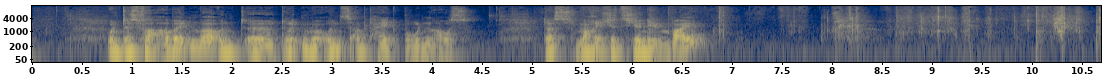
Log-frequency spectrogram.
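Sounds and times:
speech: 0.8s - 4.4s, 5.1s - 6.8s
butter packaging rustling as butter is unwrapped: 7.2s - 10.6s.

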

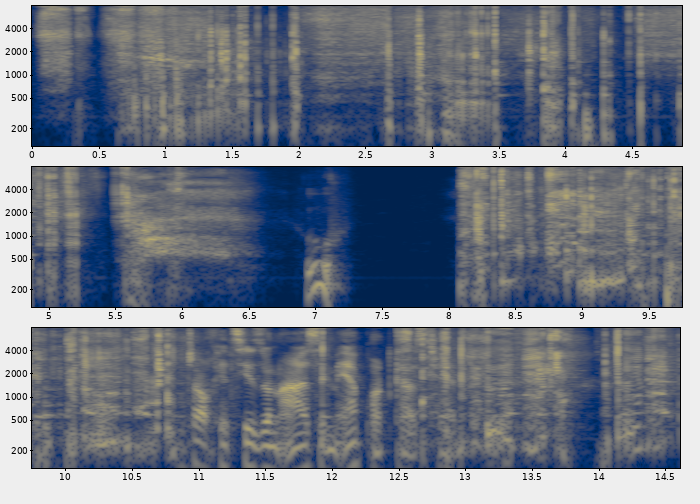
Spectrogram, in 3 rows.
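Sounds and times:
rubbery balloon squeaks and stretching noises: 0.0s - 5.6s, 8.1s - 11.8s, 12.4s - 14.6s
breath blowing up a balloon: 0.0s - 6.5s, 8.1s - 11.0s, 12.7s - 14.6s
speech: 11.0s - 14.5s.

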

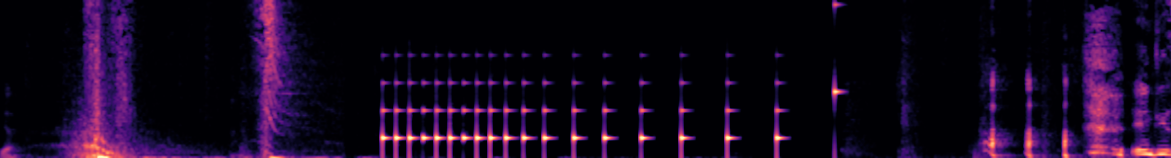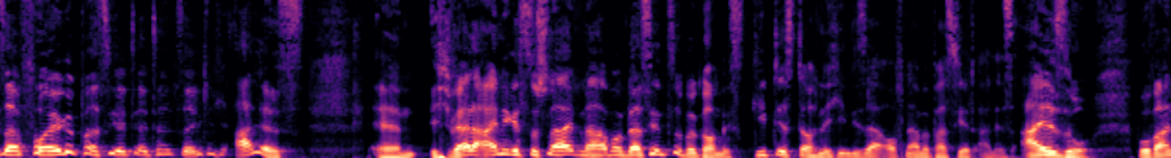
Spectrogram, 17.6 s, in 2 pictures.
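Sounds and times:
speech: 0.0s - 0.6s, 8.5s - 17.5s
doorbell ringing: 2.9s - 5.6s.

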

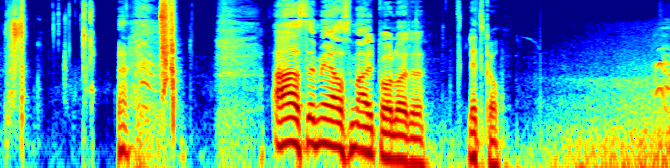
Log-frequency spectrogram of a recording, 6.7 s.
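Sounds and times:
smacking while chewing gum: 0.0s - 1.0s
speech: 1.2s - 1.6s, 2.8s - 5.1s.

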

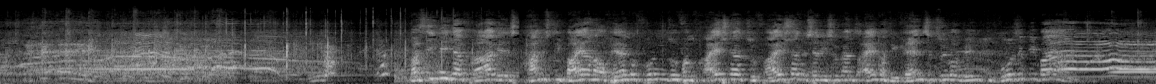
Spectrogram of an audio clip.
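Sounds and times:
few people clapping: 0.0s - 5.2s, 10.8s - 11.5s
speech: 4.1s - 11.0s.

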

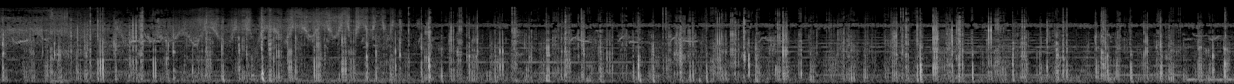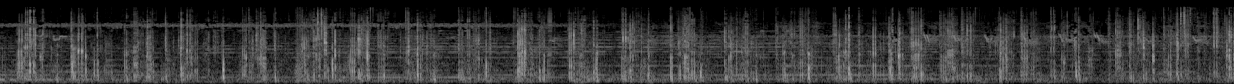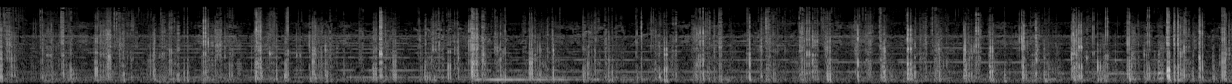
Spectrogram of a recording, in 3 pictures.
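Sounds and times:
horse hooves clip-clopping: 0.0s - 36.9s.

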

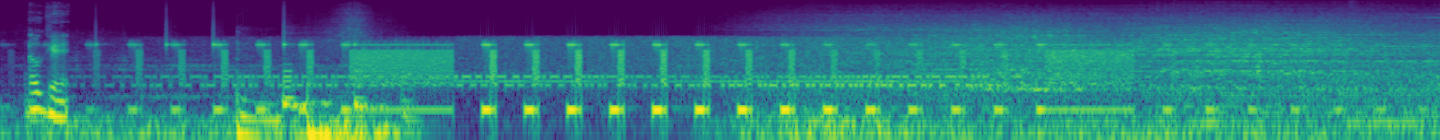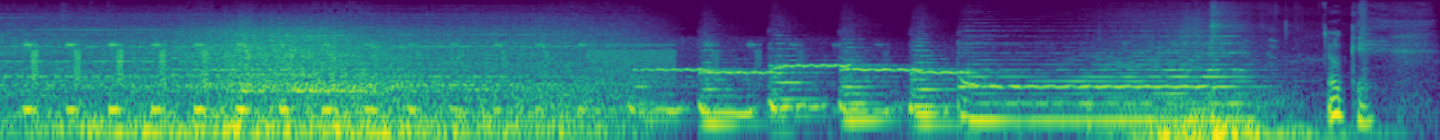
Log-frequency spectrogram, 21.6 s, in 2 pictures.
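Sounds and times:
speech: 0.2s - 8.3s, 11.0s - 14.0s, 20.8s - 21.2s
podcast instrumental jingle: 5.6s - 20.2s.

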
